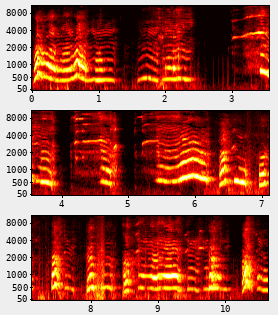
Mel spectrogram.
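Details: German Shepherd begging for his toy, an almost continuous string of wavering, yodel-like whines and squeaky whimpers, rising and falling in pitch, with brief gaps between bursts.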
